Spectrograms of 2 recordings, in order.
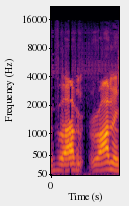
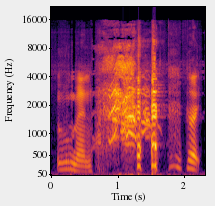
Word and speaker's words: ramen: It says ramen, not umen. ramen.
